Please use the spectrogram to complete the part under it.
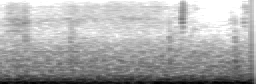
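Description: A car being driven, heard as a steady low road and engine rumble that fills the short stretch without a break.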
